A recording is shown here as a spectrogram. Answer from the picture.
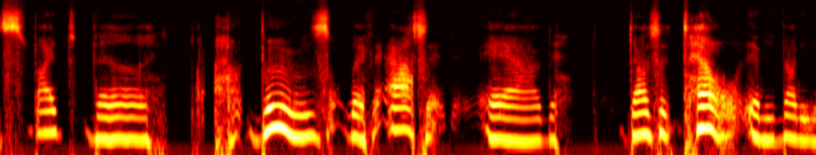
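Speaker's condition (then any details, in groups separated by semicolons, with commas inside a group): Non-progressive muscular dystrophy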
